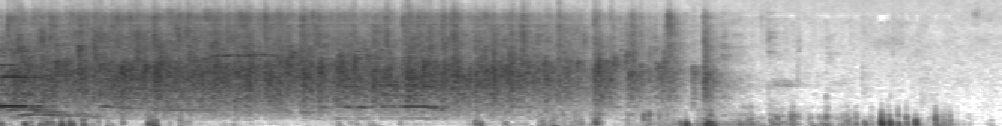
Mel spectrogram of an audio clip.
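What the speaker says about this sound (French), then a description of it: "faites un tonnerre d'applaudissements pour une poétesse" A warm burst of audience applause greets a poet at a poetry night, loud at first and then thinning out into a few scattered claps and small noises as it dies away.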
